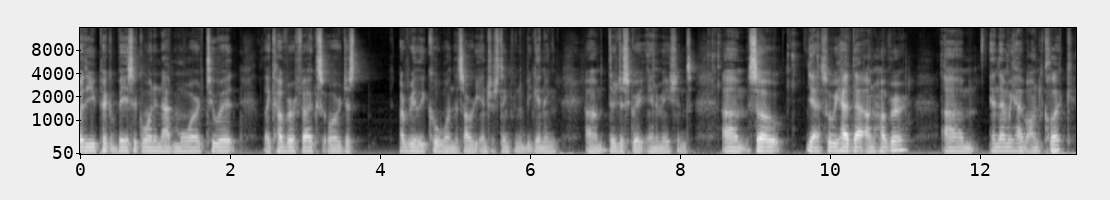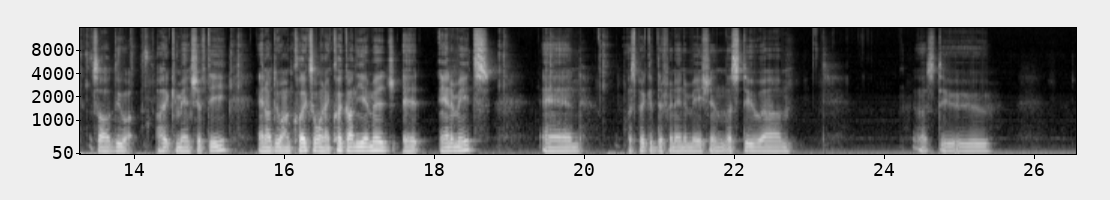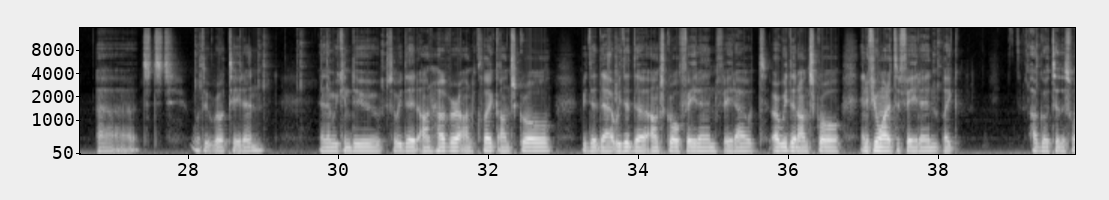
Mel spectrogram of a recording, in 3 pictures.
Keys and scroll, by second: 14.0 shift+super+e.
